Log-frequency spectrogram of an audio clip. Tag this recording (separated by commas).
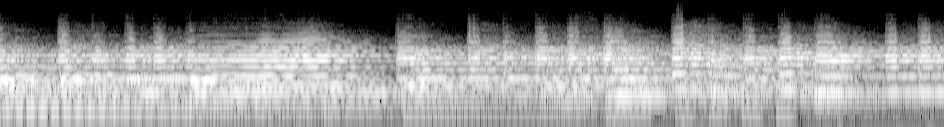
playing trumpet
